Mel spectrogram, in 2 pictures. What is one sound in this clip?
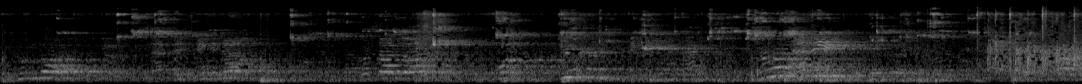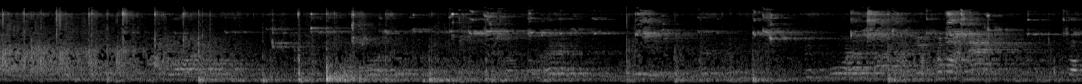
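Players shout and call to each other across the gym.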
